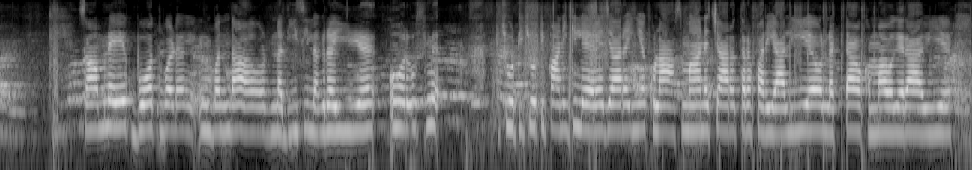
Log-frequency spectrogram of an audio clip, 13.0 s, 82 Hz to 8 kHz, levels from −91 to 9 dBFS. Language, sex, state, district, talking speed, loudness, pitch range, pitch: Hindi, male, Uttar Pradesh, Jalaun, 150 wpm, -15 LUFS, 230-250 Hz, 240 Hz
